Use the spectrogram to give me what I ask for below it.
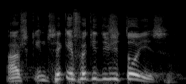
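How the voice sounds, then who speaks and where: A Brazilian Portuguese-accented man preaching a sermon as pastor, talking straight to his congregation and swinging between loud calls and hushed asides. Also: very high-pitched, animated, rapid-fire, breathy edge.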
